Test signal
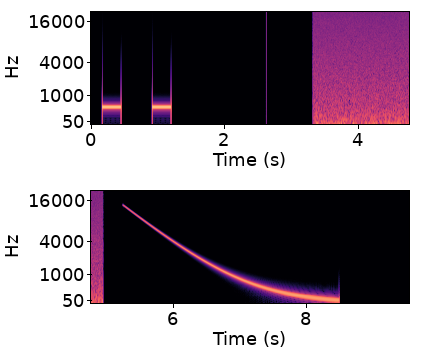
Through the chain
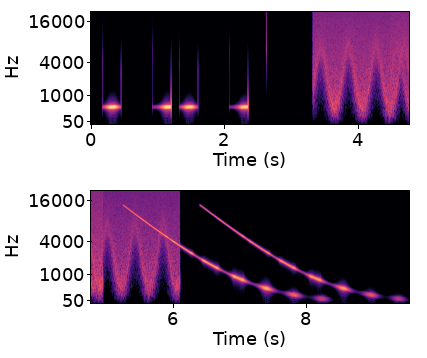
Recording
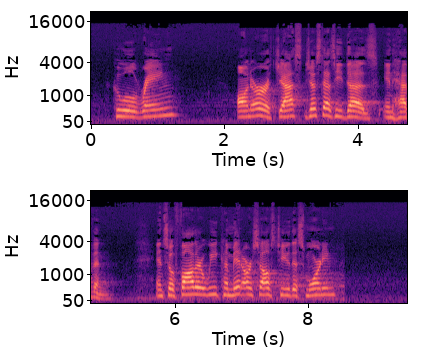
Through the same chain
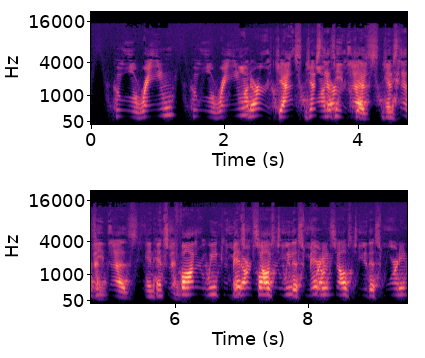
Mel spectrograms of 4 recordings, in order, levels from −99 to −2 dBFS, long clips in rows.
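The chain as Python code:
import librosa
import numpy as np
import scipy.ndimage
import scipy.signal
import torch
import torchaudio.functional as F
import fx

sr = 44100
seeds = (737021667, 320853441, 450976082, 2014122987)

y = fx.filter_lfo_highpass(x, sr, shape='sine', hz=2.4, low_hz=460.0, high_hz=6400.0, q=1.9)
y = y + 10.0 ** (-3.5 / 20.0) * np.pad(y, (int(1154 * sr / 1000.0), 0))[:len(y)]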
